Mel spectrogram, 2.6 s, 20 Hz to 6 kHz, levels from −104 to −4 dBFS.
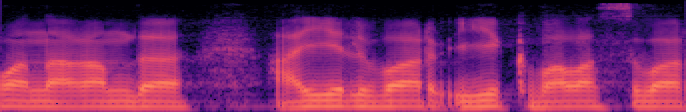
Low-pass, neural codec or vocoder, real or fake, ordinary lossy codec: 5.4 kHz; none; real; none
